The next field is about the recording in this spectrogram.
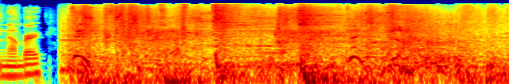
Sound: weapons clanging

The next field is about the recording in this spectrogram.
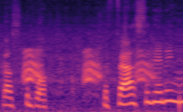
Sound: crow caws

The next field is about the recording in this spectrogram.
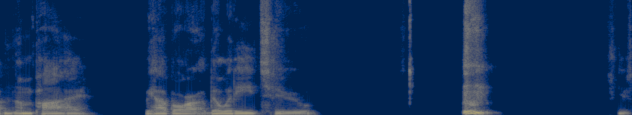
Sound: sneezes

